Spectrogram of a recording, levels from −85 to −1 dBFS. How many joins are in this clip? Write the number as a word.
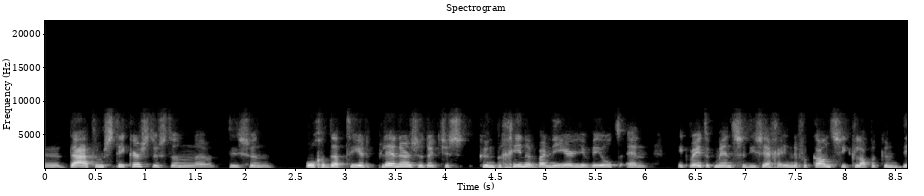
zero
